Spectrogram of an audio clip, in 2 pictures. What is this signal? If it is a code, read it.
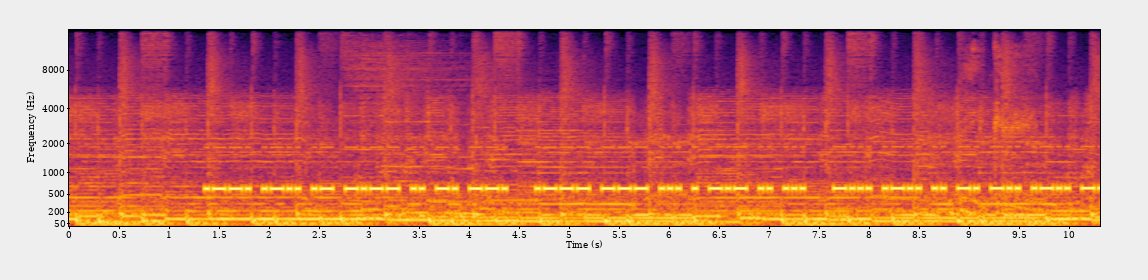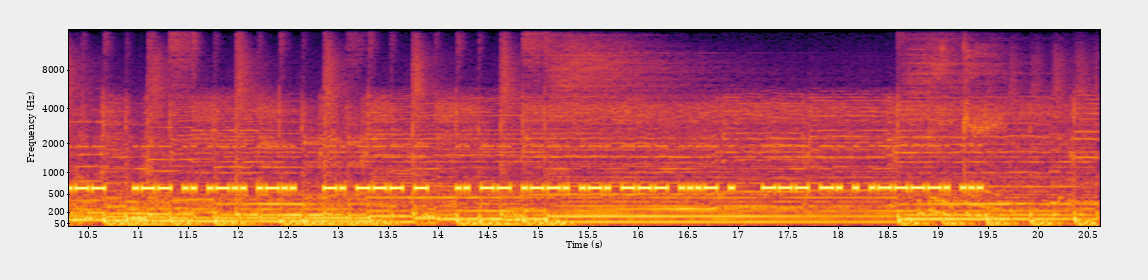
Morse code, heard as a keyed tone, machine-sent, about 29 wpm, 630 Hz. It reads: PLAYING JOSEKIS BLINDLY WILL NOT IMPROVE ONE'S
